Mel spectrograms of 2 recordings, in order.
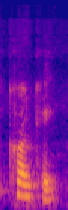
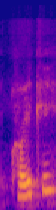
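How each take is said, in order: First: "Croaky" landing downward; settled pronunciation. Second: "Croaky" pitched up, querying; questioning pronunciation. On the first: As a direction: say "Croaky" with a falling end. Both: Shown as a demonstration. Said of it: "My voice is really croaky".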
